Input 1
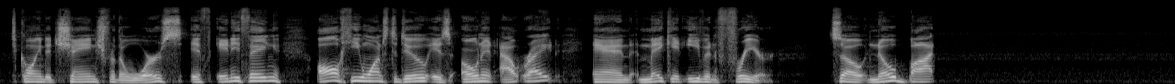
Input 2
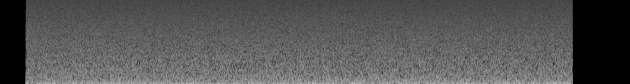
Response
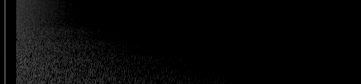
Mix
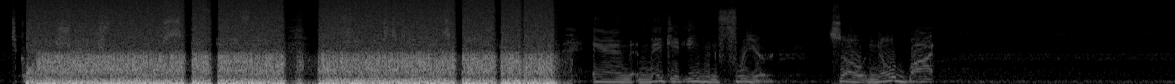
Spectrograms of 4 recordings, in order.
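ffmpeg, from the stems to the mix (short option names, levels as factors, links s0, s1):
-filter_complex "[0:a]asubboost=boost=3:cutoff=120,acompressor=threshold=0.0178:ratio=2.5,aeval=exprs='(tanh(100*val(0)+0.15)-tanh(0.15))/100':c=same,volume=0.794,asplit=3[s0][s1][s2];[s1]volume=0.0668[s3];[1:a]afwtdn=0.0562,equalizer=f=360:t=o:w=1.1:g=-12.5,acontrast=66,volume=0.562[s4];[s2]apad=whole_len=277907[s5];[s4][s5]sidechaingate=range=0.0794:threshold=0.00355:ratio=16:detection=peak[s6];[2:a]atrim=start_sample=2205[s7];[s3][s7]afir=irnorm=-1:irlink=0[s8];[s0][s6][s8]amix=inputs=3:normalize=0"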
